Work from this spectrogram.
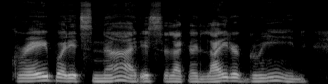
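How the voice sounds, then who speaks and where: A woman speaks in an animated tone at a fairly slow pace on a very clean recording with a silent background. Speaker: sewing YouTuber. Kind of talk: casual unboxing vlog.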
